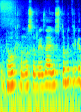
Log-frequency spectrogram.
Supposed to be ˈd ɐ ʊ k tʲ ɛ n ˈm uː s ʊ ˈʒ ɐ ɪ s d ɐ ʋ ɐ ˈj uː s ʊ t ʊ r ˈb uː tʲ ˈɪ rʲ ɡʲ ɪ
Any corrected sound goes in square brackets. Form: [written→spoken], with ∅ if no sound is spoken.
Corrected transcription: ˈd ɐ ʊ k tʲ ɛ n ˈm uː s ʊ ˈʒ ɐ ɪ [s→z] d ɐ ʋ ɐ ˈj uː s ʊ t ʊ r ˈb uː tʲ ˈɪ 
